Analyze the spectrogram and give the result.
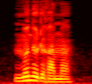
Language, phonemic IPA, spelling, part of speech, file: French, /mɔ.nɔ.ɡʁam/, monogramme, noun, LL-Q150 (fra)-monogramme.wav
- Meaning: a monogram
